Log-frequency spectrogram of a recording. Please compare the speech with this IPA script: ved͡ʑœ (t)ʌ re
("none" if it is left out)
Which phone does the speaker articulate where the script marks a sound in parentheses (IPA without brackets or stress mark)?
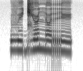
n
